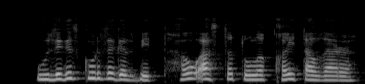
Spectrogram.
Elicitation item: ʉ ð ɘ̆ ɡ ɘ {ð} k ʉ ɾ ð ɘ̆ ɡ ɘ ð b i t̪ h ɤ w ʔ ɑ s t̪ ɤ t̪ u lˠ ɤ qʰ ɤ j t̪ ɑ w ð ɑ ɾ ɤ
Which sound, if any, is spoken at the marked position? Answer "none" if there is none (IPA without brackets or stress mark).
ð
